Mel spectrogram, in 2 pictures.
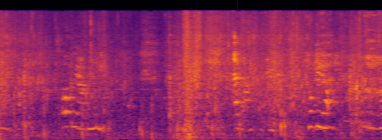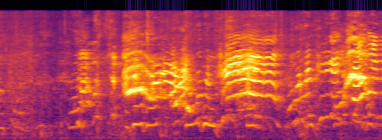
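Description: Water splashes as girls paddle on pool floats.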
